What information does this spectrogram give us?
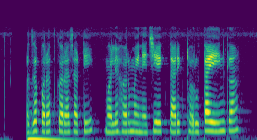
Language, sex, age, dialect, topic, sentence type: Marathi, female, 25-30, Varhadi, banking, question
